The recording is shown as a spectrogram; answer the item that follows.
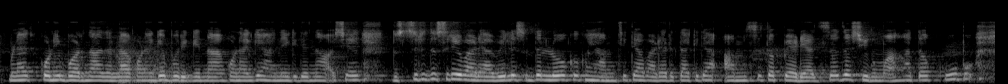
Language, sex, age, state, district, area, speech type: Goan Konkani, female, 45-60, Goa, Canacona, rural, spontaneous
